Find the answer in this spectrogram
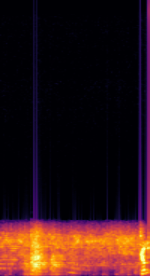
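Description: Loud shouts of encouragement during a heavy barbell deadlift: one sharp shout about half a second in, and a shouted "come on" starting just at the end.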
